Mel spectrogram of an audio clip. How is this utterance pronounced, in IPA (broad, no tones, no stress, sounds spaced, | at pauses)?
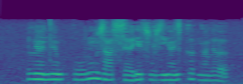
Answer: l ɛ̃ d ɛ̃ w k o l ũ z a s ɛ ɾʲ ɛ̃ s u z j ɛ̃ z k ɜ ɡ ã l ɜ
